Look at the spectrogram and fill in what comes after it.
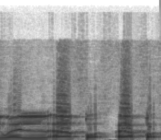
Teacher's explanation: pantulkan huruf qaf itu yang bertanda mati dengan membulatkan mulut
